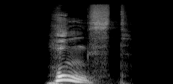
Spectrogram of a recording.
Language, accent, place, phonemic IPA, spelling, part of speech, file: German, Germany, Berlin, /hɪŋst/, hingst, verb, De-hingst.ogg
- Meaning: second-person singular preterite of hängen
